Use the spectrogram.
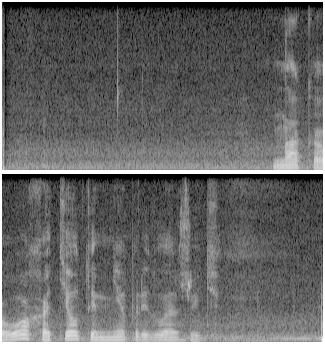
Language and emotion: Russian, neutral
